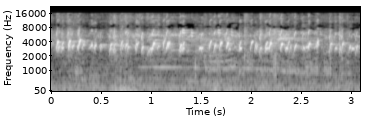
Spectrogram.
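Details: {'caption': 'European goldfinch song for motivating caged birds: rapid, sparkling chirps and buzzy trills tumbling together, with a faint thin whistle drifting underneath.'}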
